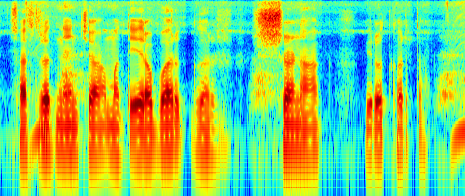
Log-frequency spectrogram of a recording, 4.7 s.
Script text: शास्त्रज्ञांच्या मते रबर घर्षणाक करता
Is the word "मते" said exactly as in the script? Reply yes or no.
yes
